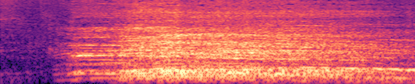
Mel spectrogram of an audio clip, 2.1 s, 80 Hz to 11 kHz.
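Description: A crowd boos together to vote that the Loomscape should go into Droom 101, in a sustained, low, droning chorus that swells in after a brief quiet moment and holds steady and loud to the end.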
